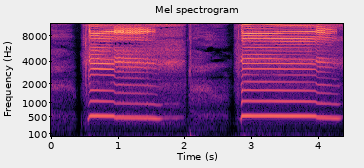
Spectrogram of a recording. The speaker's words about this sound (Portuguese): Eu sinto que quando respiro para dar a segunda uh, gaitada, uh, respiro todo o pó que estava dentro desta corneta, que devia ter, desta corneta deve ter alguns 10 anos, perdida nesta casa.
